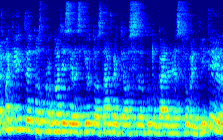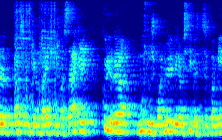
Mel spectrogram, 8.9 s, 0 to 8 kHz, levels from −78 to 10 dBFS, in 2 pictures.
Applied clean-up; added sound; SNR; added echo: neural separator model SepFormer DNS4.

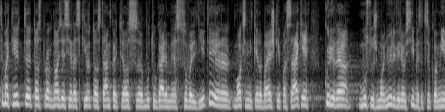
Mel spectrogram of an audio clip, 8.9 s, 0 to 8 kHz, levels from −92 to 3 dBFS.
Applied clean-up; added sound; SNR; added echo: none; none; none; none.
